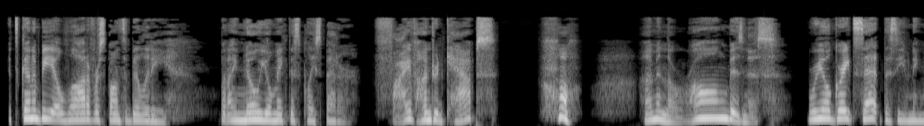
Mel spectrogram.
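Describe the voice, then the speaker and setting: A woman's voice: medium pitch, unhurried, a little mellow, no echo, studio quality, close to an everyday voice. An actress playing a wry, plucky young woman reporter, an outspoken and loyal video game companion with a sardonic, conversational delivery. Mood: sardonic, dry.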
